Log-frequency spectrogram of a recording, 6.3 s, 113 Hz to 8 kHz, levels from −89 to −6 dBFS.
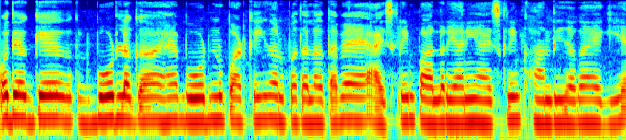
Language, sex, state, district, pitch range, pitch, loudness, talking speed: Punjabi, female, Chandigarh, Chandigarh, 195-210 Hz, 205 Hz, -15 LUFS, 250 wpm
